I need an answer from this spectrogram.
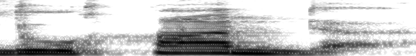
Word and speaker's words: Bujanda: Bujanda, Bujanda. And I apologize for mispronouncing your name. It's Bujanda.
